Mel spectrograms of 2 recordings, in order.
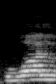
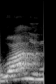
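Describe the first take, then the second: First: The vowel is a rounded 'aw'. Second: The vowel is an open, unrounded 'ah'. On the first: The speaker calls it right. "वॉल होता है" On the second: The speaker calls it wrong. "वाल नहीं होता है"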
